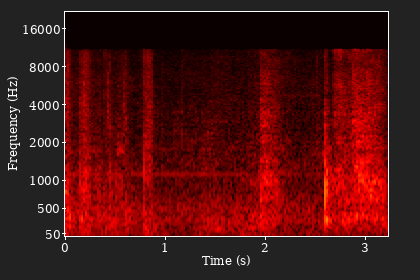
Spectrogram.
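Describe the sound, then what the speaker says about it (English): A knife saws through a loaf of French bread, cutting half-inch slices with a few soft rasping strokes and light taps on the board. "take your loaf of French bread and just half-inch thick little slices off of your bread"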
